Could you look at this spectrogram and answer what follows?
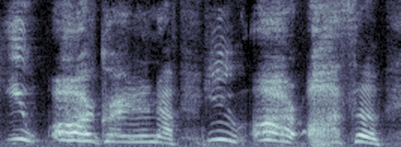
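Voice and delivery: high, loud self-hype shout; imitating a screamed pep talk. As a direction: yell it like hyping yourself up in the car. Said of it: "just screaming inside of his car".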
